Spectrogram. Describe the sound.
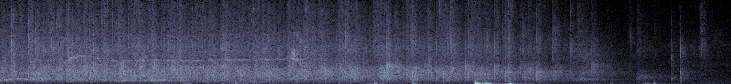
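Audience applause welcoming a speaker at a church meeting: dense, steady clapping for about five seconds that thins into scattered claps and then stops.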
